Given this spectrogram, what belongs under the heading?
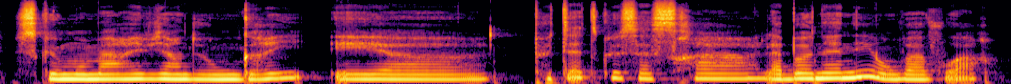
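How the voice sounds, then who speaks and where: A woman in her fifties from France, speaking as an interview guest in a hesitant way, with many fillers, restarts and soft, half-whispered stretches. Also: medium pitch, flat delivery, normal speed. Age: 50s. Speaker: guest, couples therapist. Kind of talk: casual interview talk.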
